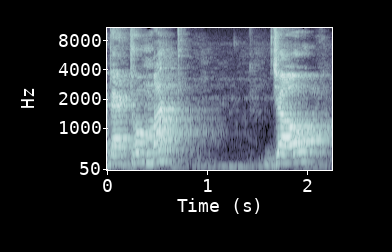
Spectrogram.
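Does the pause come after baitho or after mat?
after mat. There is a pause after mat.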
